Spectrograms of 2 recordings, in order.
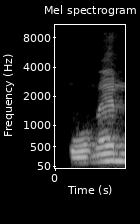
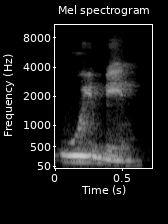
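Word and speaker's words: women: হ্যাঁ sir, fourth উচ্চারণ যেটা দেখেন হচ্ছে যে ফোর মানে যে ফিফথ উচ্চারণ যেটা, এখানে ফিফথ উচ্চারণ কি আছে? ওম্যান নাকি উইম্যান হবে বলেন তো? ওমেন। এটা উইমেন, উচ্চারণটা হবে আচ্ছা উইমেন, উইমেন, বুঝতে পেরেছেন?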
